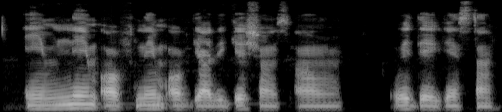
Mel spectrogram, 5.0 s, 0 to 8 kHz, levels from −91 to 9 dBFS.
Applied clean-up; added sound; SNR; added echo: none; none; none; none.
